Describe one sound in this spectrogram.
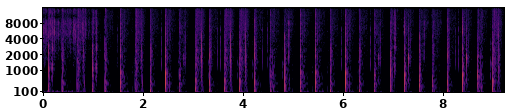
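Quick footsteps crunch steadily on stone.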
